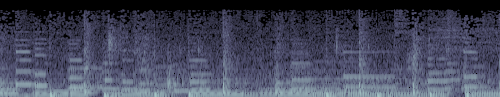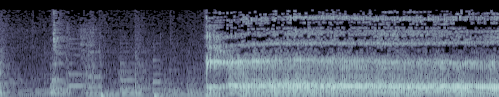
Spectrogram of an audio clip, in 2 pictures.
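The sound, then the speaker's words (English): A loud, drawn-out burp rumbles and croaks in uneven pulses for several seconds, then a louder steady drone takes over until the end. No one speaks. “Did you hear that? I could burp like that too if I had a drink or something other than green beans.”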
